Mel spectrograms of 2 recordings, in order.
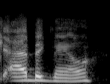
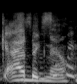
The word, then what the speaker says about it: Abagnale: How do you say his name? Abagnale? – Frank Abagnale. – Abagnale. There's no R? – I don't know.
